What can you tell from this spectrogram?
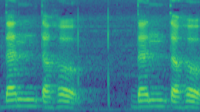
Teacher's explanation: द च्या पुढे कुठलं व्यंजन आहे तर त आहे मग त वर्गाच जे अनुनासिक व्यंजन आहे ते काय आहे तर नसिकातल न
